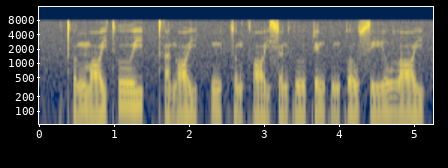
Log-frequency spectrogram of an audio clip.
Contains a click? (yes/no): no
